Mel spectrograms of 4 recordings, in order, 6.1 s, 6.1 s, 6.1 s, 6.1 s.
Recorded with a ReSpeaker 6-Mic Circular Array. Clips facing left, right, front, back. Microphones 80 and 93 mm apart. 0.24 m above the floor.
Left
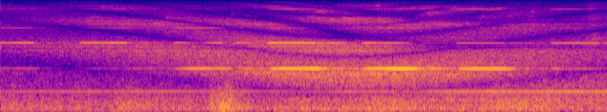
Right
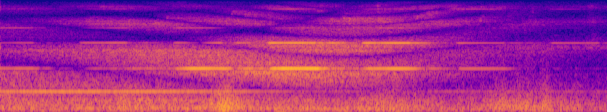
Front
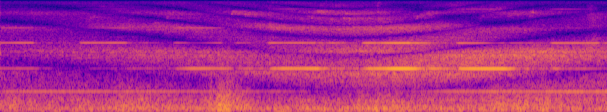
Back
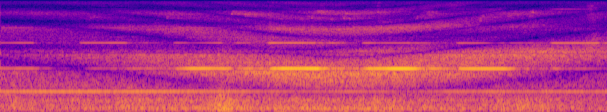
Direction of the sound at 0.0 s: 135° right.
